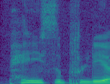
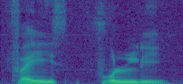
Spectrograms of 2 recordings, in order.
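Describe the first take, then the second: First: It is said in flat Korean-style syllables. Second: It has an English th followed by f. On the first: The speaker calls it wrong. "페이스풀리 아니고" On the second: The speaker calls it right. "faithfully 두 개 들어가야 되죠"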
